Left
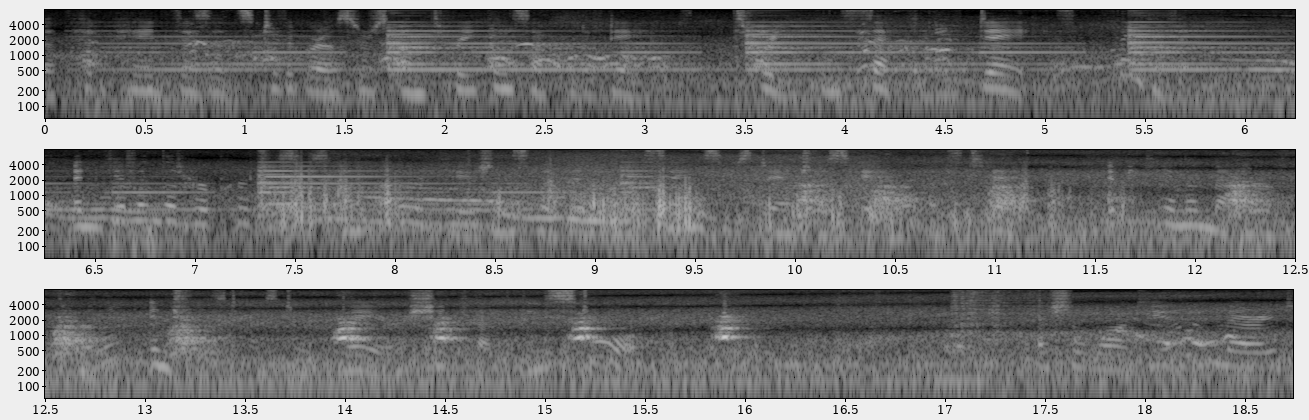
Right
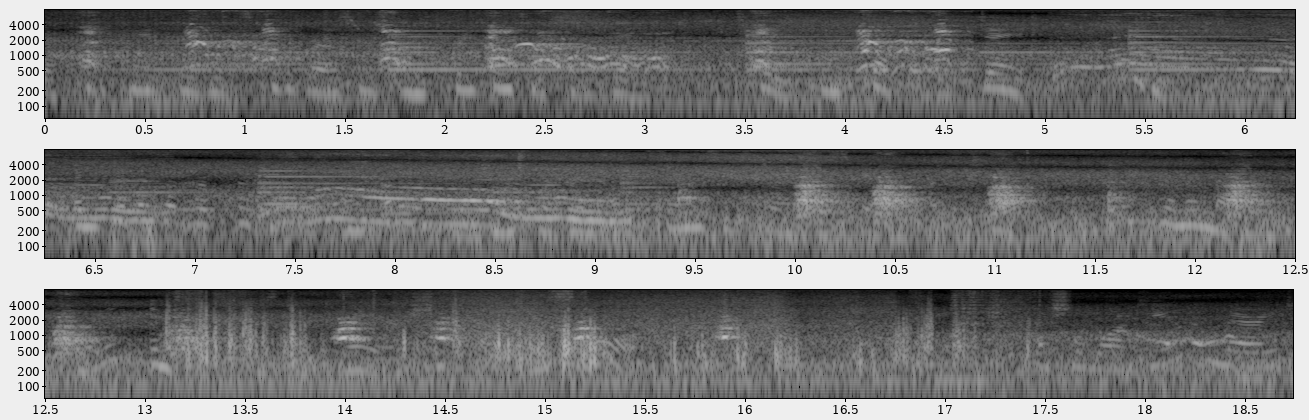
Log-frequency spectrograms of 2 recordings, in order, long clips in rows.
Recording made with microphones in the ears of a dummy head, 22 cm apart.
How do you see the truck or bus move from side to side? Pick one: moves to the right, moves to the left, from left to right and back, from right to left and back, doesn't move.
moves to the left.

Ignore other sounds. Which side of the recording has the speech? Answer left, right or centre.
left.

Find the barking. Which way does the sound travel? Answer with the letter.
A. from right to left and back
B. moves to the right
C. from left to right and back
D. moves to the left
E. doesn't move
D.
